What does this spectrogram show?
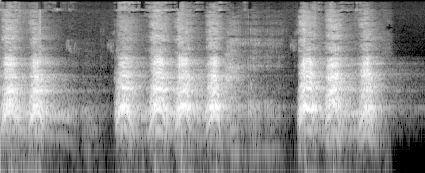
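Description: A dog barks nine times in three quick bursts of two, four and three. The barks are sharp, mid-pitched and clear, with nothing else heard.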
